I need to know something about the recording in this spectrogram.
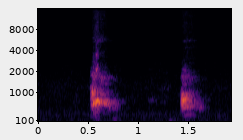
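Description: Two loud, close dog barks separated by about a second of silence, each short and sharp with a quick decay.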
